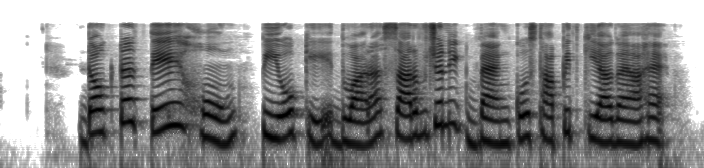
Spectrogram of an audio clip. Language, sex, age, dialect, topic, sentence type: Hindi, female, 25-30, Garhwali, banking, statement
